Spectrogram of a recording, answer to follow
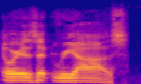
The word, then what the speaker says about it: Riaz: Now, did I get Riaz right, or is it Riaz? It's Riaz, but I don't mind exotic pronunciations, however you want to call it.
